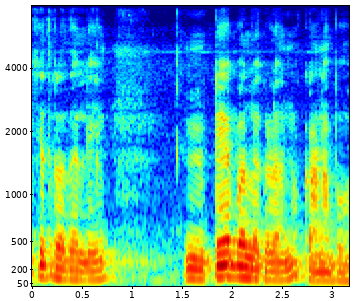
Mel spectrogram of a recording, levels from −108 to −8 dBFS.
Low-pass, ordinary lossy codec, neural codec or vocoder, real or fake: none; none; none; real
